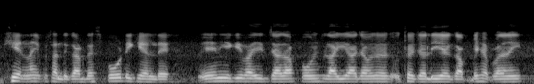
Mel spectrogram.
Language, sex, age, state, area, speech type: Dogri, male, 18-30, Jammu and Kashmir, rural, spontaneous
